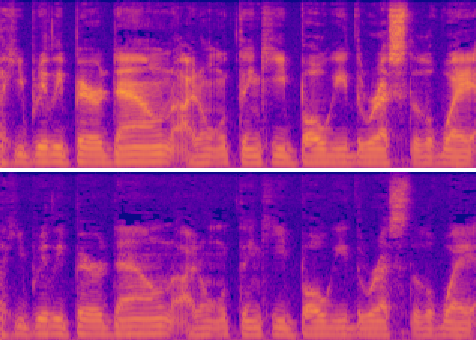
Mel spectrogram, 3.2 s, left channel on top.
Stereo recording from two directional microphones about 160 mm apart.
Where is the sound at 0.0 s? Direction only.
10° left (ahead or behind).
